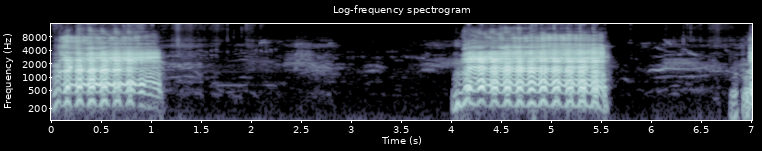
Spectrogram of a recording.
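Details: Goat in the UK giving two long, loud, trembling bleats of over a second each, strongly wavering in pitch, with a quiet pause between them.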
